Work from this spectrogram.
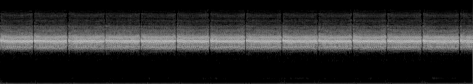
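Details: A northern dusk-singing cicada, which sings right before dark on late-summer evenings in the MD-DC-VA region and is often mistaken for a katydid, gives a steady, high, buzzing drone, pulsing slightly about three times a second.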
